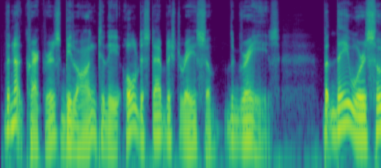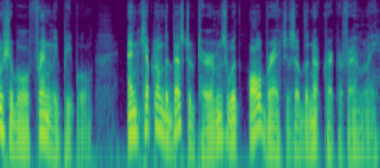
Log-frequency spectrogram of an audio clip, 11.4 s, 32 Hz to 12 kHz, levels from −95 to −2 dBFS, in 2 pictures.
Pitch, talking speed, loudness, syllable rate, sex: 95 Hz, 165 wpm, -20 LUFS, 4.9 syllables/s, male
